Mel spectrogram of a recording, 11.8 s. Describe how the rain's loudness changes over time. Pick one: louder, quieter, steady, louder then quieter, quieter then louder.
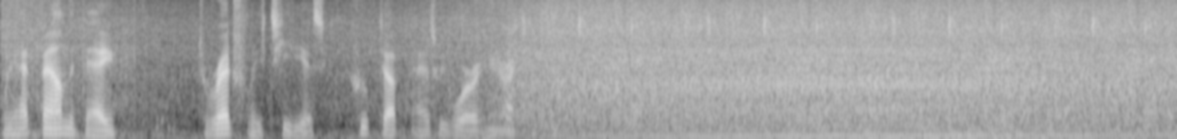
louder.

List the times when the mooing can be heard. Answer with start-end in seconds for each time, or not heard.
not heard.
